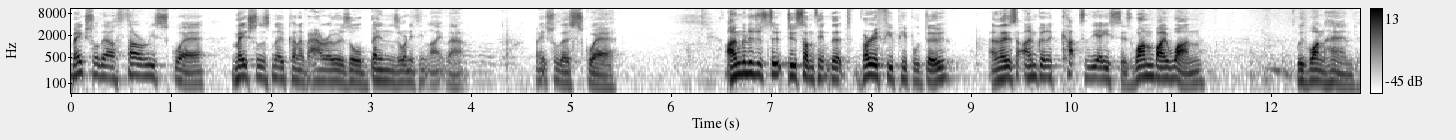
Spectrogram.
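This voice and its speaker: With an English accent, a man at a medium pitch speaks very fast with very wide pitch swings and long, frequent pauses. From England. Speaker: magician. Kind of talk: live magic performance.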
